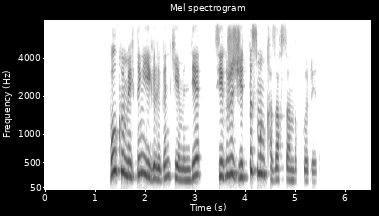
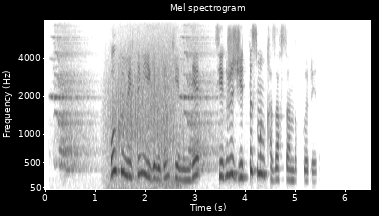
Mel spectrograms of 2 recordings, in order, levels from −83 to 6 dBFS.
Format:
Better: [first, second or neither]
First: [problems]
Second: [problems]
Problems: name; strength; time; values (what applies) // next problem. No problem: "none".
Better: first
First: none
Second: background sound (Squeak + Waves, surf); 10 dB below the speech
